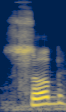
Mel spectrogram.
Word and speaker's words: sob: Pôs tudo sob seus pés. Então, pôs de colocar, e o sob, falando aqui com um B mudo, né?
